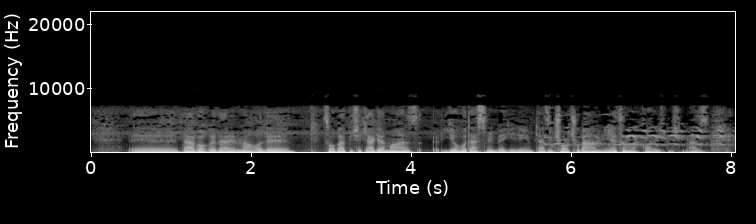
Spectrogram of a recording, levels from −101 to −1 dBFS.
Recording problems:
garbled, watery; slightly
animal sounds; noticeable; throughout; 15 dB below the speech
uneven, jittery; strongly; from 1 to 7.5 s

